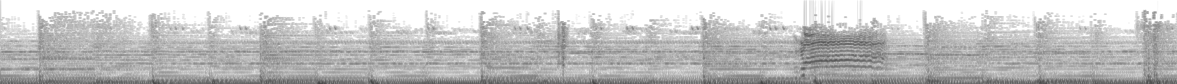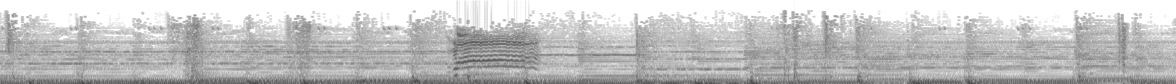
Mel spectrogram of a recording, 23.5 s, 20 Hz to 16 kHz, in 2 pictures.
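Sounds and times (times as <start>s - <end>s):
full musical backing: 0.0s - 23.5s
sheep bleating: 7.9s - 9.0s, 16.2s - 17.3s.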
